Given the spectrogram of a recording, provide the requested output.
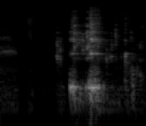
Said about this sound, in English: sorry slurp slurp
